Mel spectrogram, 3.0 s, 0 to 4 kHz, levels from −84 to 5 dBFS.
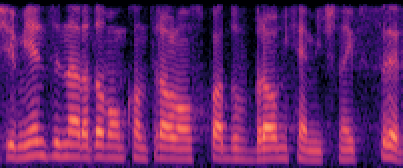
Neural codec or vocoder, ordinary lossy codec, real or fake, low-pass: codec, 16 kHz, 0.8 kbps, ZipCodec; none; fake; 3.6 kHz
